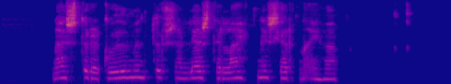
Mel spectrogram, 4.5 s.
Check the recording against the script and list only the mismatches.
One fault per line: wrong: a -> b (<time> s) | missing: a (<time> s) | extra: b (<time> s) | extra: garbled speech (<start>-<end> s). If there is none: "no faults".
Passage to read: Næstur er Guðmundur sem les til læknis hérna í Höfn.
no faults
